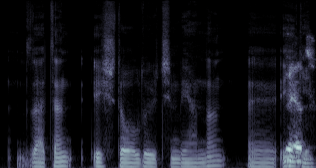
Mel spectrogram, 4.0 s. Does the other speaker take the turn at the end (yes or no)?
yes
